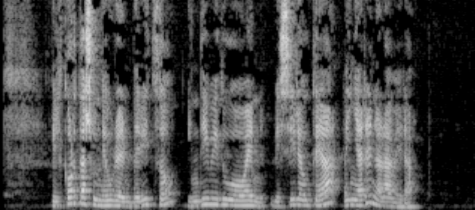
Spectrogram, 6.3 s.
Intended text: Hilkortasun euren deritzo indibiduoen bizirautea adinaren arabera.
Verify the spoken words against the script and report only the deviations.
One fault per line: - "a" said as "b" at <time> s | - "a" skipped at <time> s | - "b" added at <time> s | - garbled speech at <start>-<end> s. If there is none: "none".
none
